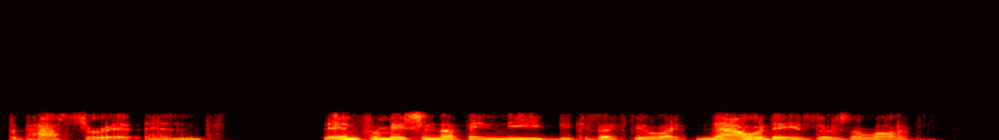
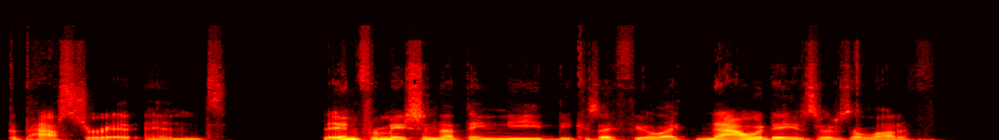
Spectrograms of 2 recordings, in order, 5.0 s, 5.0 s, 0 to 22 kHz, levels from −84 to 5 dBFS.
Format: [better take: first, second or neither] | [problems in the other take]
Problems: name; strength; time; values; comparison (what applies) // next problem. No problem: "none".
second | garbled, watery; badly; nothing above 4 kHz; slightly in the second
